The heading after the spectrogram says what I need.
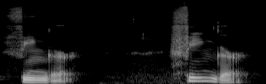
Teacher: we see the nasal sound plus the hard G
